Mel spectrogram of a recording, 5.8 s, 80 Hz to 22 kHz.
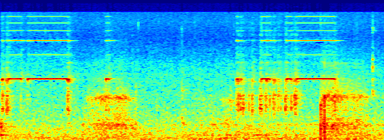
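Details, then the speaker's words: Philips Brilliance 220SW (HWS9220I) LCD monitor, May 2009, backlight fault: multimeter continuity beeps across a capacitor near a CCFL high-voltage transformer, reading near short; capacitor suspect, fault not yet fixed. "noticed that basically this capacitor here which is located near the one of those high voltage transformers that drives the ccfl tubes that it beeps yeah so you can hear that it beeps so it means it has to be in short circuit"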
